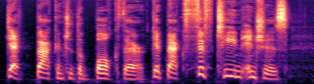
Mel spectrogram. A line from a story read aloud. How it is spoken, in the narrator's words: one said quite fiercely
